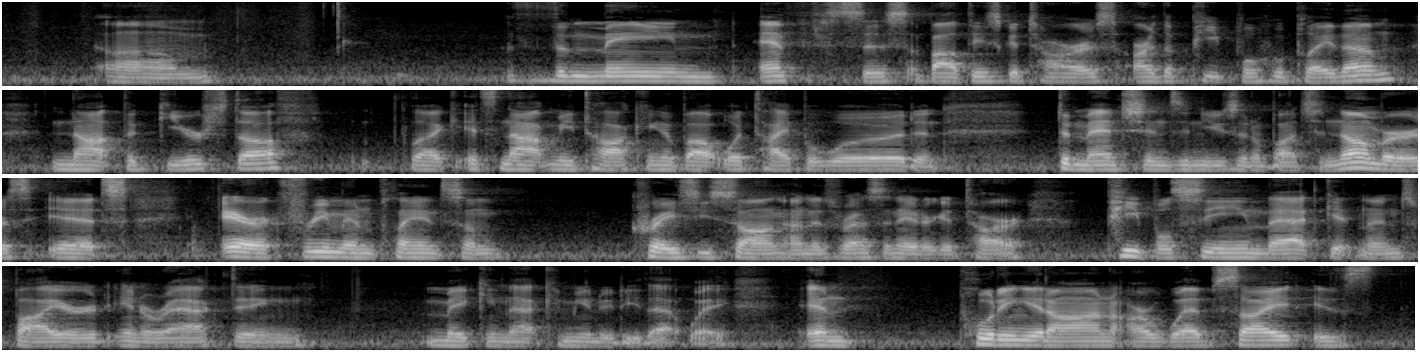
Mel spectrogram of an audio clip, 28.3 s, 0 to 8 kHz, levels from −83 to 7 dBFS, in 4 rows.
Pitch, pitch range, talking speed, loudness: 115 Hz, 110-125 Hz, 135 wpm, -22 LUFS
